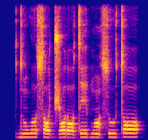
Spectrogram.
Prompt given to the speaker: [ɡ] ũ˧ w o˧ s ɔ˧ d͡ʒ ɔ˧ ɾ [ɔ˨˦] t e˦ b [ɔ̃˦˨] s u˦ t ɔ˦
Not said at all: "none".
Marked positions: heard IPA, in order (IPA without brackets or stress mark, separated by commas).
d, ɔ˧, ɔ̃˧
